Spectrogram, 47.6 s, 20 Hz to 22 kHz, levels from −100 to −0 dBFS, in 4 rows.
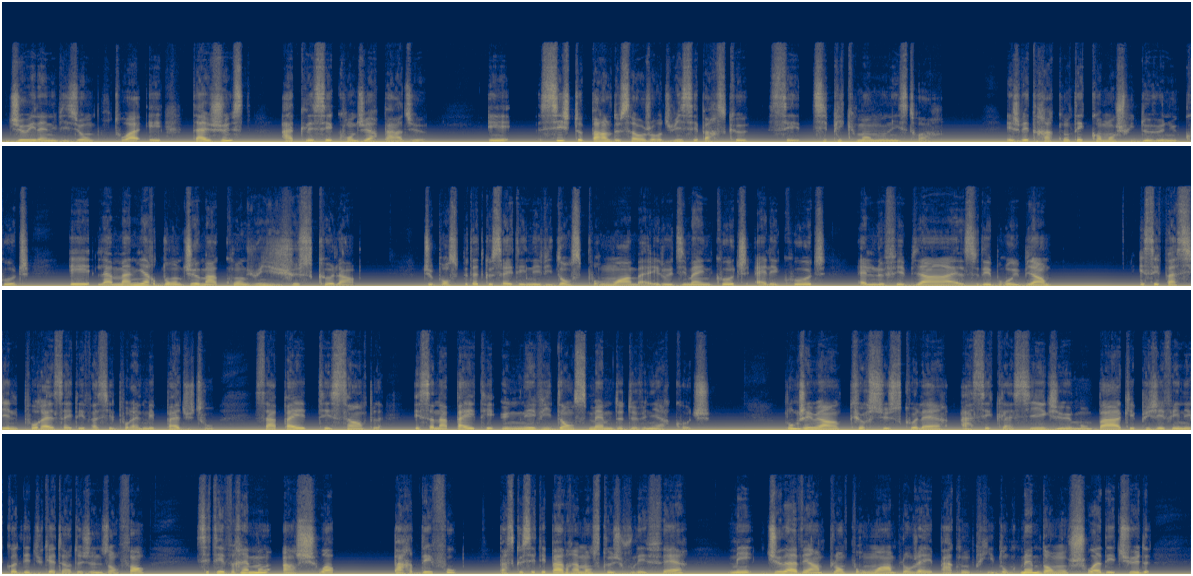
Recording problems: electrical hum; noticeable; throughout; 60 Hz, 15 dB below the speech

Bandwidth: 15.5 kHz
